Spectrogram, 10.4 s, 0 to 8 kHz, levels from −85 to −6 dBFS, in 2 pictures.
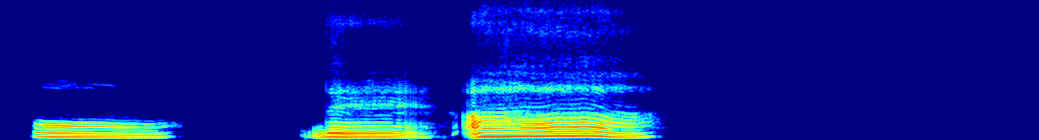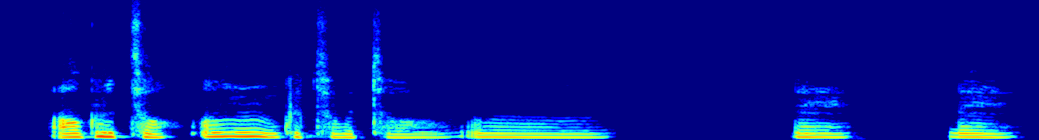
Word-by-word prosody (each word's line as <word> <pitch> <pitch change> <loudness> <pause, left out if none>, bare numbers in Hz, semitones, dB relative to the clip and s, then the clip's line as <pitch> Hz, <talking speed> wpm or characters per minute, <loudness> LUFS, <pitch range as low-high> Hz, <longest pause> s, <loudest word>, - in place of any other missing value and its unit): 어 200 -3 0 0.6
네 200 +1 +1
아. 235 -2 +5 2.1
아 195 +1 +1
그렇죠. 200 -2 -1
음 225 -2 +2
그쵸 195 -2 -9
그쵸. 185 +1 -11
음 190 -1 -7 0.9
네 195 -2 -6 0.5
네. 195 -2 -5
200 Hz, 85 characters per minute, -29 LUFS, 190-215 Hz, 2.1 s, 아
